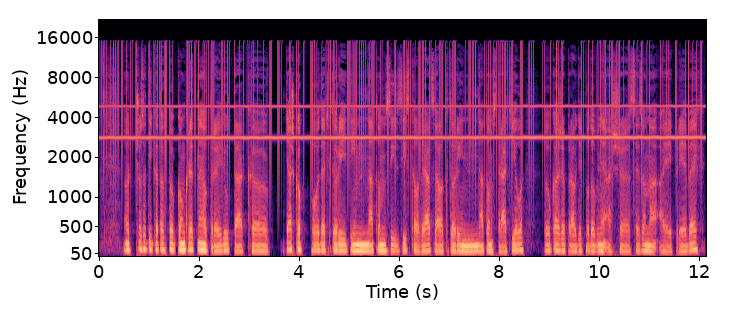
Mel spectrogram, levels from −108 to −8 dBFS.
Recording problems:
high-pitched whine; loud; throughout; 3 kHz, 6 dB below the speech
crackle, like an old record; noticeable; 10 dB below the speech

